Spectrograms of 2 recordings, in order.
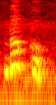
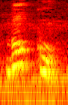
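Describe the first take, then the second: The two takes are said the same way.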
